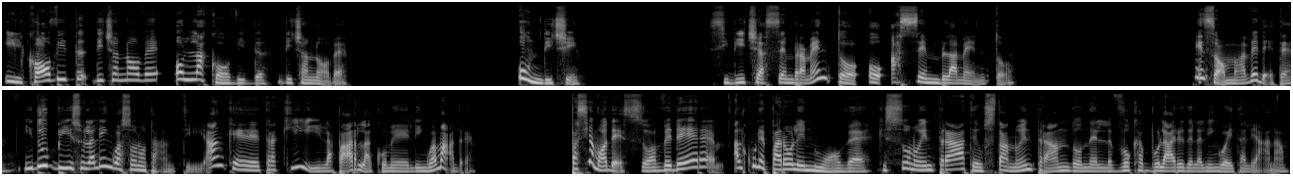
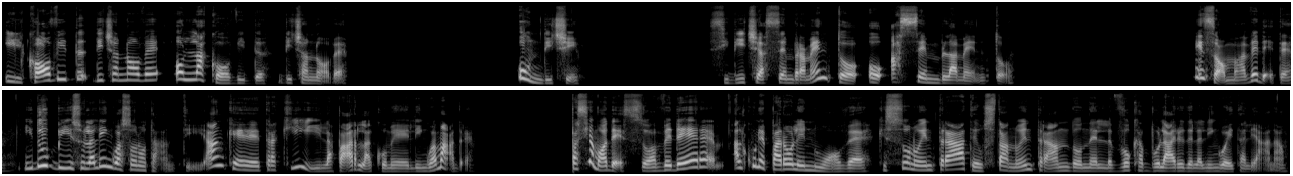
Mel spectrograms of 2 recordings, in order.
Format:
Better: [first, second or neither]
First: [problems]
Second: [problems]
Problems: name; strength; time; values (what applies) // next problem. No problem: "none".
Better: first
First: none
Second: thin; very; fading below 450 Hz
